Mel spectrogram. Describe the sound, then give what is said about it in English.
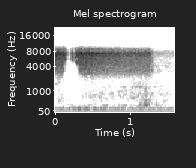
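Cicadas buzz in a steady, shrill, hissing drone that stutters briefly near the start, holds for about a second, then cuts out, leaving only a faint low hum. “Those are cicadas.”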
